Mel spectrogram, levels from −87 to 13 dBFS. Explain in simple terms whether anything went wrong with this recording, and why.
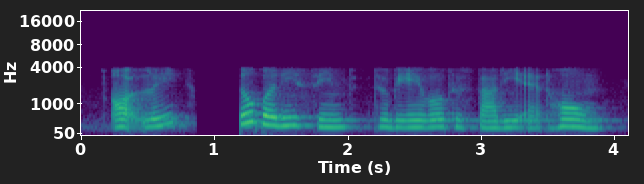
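One thing went wrong: a clipped start after a pause. After a short silence of 0.34 s, the speech resumes at 1.12 s with its first 71 ms missing, so it begins abruptly. The playback device likely dozed off during the quiet and woke too late.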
